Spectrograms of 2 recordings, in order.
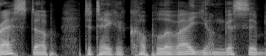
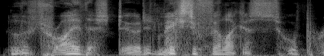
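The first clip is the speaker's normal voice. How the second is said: lightly voiced Batman; 2 semitones lower, 5 dB quieter than usual. Voicing Batman offering weed.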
